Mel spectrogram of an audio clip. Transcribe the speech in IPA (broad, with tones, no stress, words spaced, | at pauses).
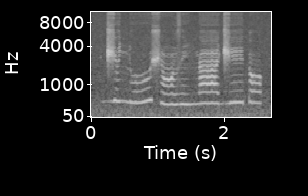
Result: d͡ʒə˧ɲoː˨˦ʃɔ̃˨ zĩ˨ŋaː˧ d͡ʒeː˦ɗɔ˦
